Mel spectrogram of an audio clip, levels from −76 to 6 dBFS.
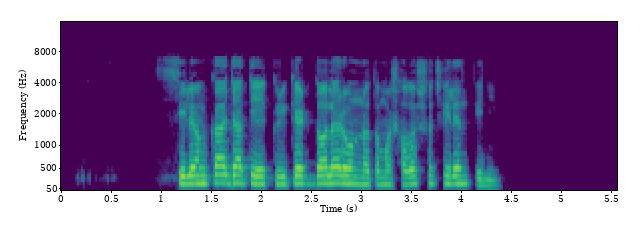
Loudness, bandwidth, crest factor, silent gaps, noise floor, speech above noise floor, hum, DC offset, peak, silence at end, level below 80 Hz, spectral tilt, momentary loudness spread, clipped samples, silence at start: -16 LUFS; 7.4 kHz; 16 dB; none; -64 dBFS; 49 dB; none; under 0.1%; -2 dBFS; 1.2 s; -56 dBFS; -6.5 dB/octave; 12 LU; under 0.1%; 1.05 s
